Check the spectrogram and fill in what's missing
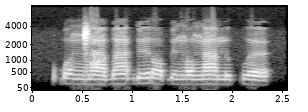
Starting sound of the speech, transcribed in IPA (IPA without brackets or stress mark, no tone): ɓ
